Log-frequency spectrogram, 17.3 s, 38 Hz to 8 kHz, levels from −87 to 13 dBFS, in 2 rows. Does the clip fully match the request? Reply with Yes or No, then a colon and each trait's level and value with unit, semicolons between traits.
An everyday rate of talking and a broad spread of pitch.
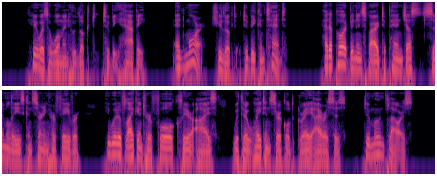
No: average, 150 wpm; average, 5.0 semitones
